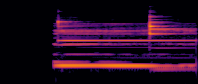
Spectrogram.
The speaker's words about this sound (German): Alle Glocken auf einmal. Das ist schon eine Herausforderung. Aber das macht Laune.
